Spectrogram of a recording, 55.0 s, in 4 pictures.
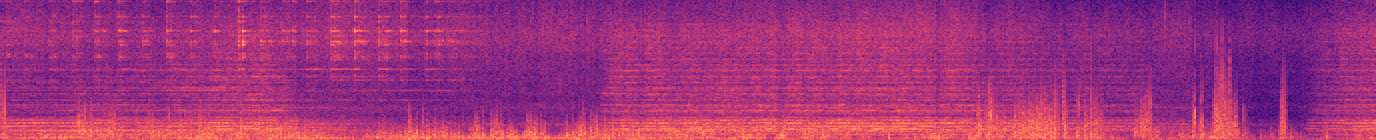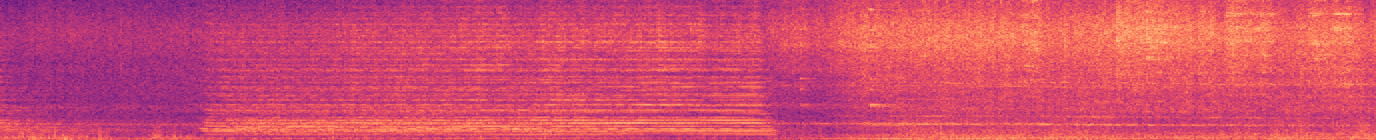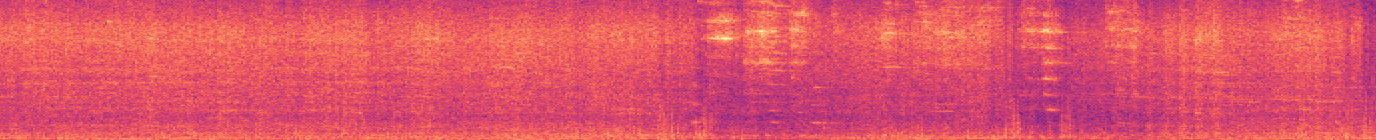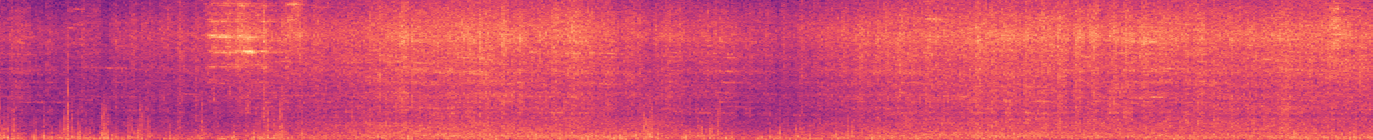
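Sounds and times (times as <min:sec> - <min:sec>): train horn blast: 0:00.0 - 0:03.6, 0:06.0 - 0:11.8, 0:13.0 - 0:27.4
diesel locomotives passing: 0:00.0 - 0:55.0.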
